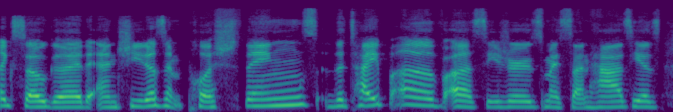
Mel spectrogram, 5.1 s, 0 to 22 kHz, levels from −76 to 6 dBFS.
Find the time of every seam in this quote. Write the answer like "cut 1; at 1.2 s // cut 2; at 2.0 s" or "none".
none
